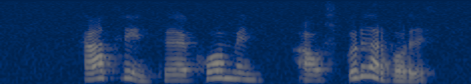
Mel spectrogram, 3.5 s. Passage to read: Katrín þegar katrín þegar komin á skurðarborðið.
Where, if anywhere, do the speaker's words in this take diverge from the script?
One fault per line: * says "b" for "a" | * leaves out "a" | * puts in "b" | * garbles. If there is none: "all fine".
* leaves out "katrín þegar"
